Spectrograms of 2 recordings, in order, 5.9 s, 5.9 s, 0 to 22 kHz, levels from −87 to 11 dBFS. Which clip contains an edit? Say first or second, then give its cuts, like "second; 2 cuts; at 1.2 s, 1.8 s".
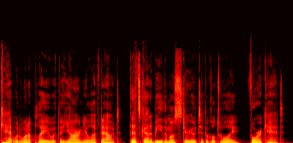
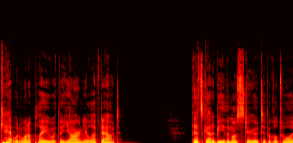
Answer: first; 1 cut; at 2.5 s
